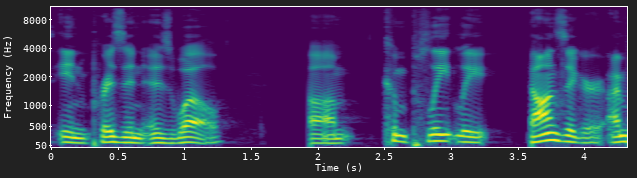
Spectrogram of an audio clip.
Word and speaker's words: Donziger: Completely Donziger.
